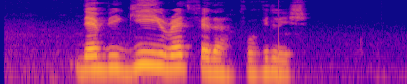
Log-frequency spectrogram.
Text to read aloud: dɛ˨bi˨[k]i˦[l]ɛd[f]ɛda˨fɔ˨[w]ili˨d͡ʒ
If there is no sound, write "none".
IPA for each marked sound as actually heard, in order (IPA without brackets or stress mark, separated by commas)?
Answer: ɡ, ɹ, f, v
